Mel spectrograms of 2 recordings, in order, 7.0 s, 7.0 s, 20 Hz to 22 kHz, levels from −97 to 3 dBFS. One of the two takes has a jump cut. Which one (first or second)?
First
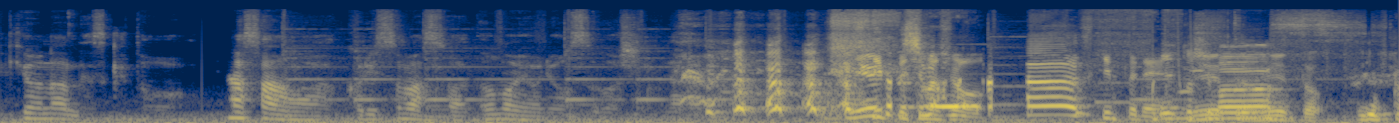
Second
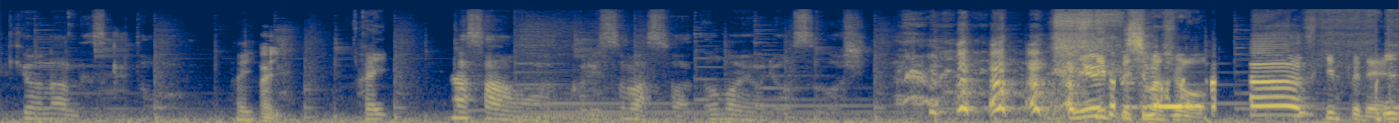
first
